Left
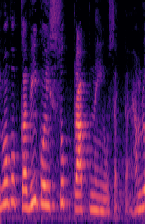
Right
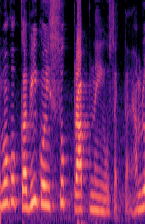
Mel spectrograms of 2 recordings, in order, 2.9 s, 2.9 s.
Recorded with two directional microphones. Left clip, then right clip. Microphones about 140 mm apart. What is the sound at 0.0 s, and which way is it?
A woman's voice, 50° right (ahead or behind).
